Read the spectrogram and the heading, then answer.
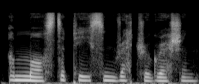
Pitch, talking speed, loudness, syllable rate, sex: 175 Hz, 120 wpm, -18 LUFS, 5.5 syllables/s, female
